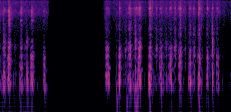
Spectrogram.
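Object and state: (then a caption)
Paper scratch card being scratched. A coin edge scratches the latex-coated panels of a thin, flat paper scratch card in quick, rasping strokes. The scratching stops for about a second of silence, then resumes in a longer run of dry, papery scrapes that sit mostly in the low-mid range.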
